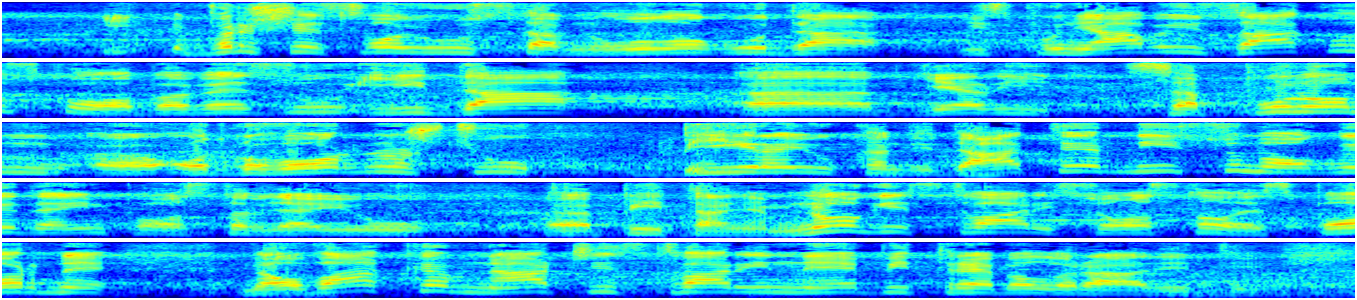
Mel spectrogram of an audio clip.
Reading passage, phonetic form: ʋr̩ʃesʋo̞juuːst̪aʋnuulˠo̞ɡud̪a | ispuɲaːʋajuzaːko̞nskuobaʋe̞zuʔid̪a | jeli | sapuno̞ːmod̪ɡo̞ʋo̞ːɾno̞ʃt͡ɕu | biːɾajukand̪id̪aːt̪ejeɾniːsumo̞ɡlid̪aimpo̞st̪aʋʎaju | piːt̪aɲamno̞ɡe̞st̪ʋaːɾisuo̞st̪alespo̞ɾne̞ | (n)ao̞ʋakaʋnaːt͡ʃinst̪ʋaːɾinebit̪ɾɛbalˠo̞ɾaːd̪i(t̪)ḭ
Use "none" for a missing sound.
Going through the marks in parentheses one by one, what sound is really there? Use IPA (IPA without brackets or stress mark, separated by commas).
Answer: n, t̪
